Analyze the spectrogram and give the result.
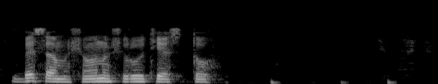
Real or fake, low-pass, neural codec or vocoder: real; 5.4 kHz; none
